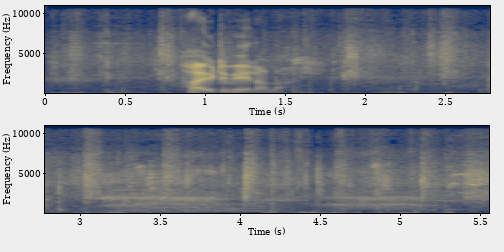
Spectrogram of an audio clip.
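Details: A Dutch Friesian cow offered for sale at a farm in Pakpattan, Pakistan, gives one short harmonic moo lasting about a second, its pitch wavering; men talk nearby afterward over steady outdoor background noise.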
